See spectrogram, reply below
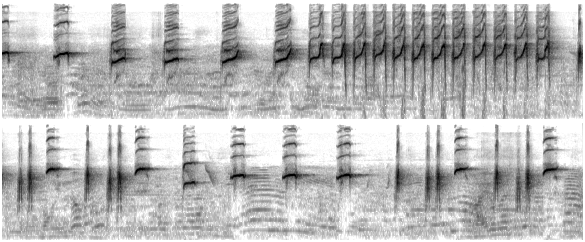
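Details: Long-tailed shrike singing vigorously: sharp, high chirped notes with upswept and downslurred whistles, broken at mid-clip by a fast buzzy rattle of rapid clicks, then quick separate chirps again.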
